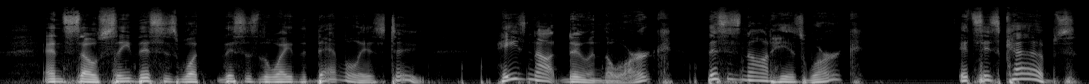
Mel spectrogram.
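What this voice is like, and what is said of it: Southern US accent. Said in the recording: “I'm talking in this southern dialect”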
